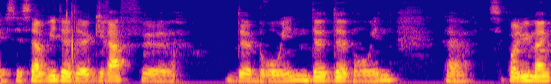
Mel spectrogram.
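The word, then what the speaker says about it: de Bruijn: Où j'ai vu toutes sortes de prononciations de ça. Des graphes de Bruggen, des graphes de Bruggen. Bon, je crois que la bonne prononciation, c'est de prendre le J muet et dire graphe de Bruyne.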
